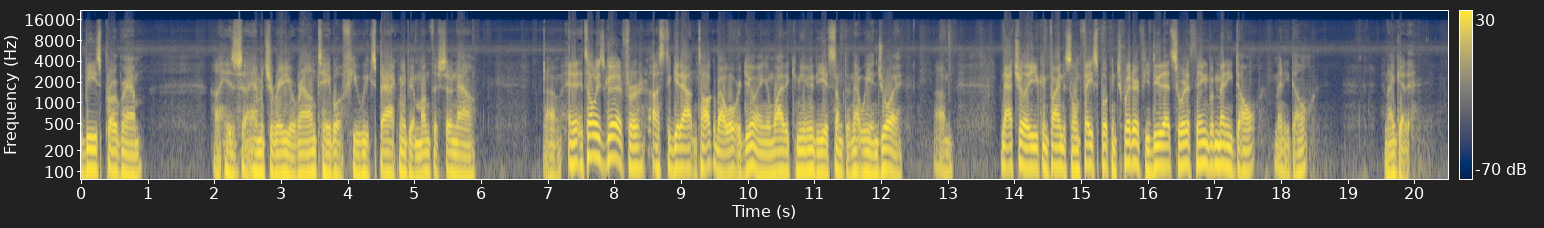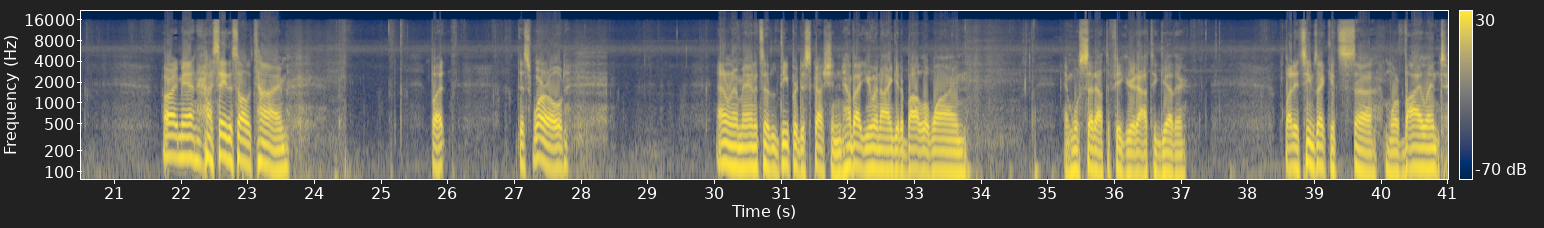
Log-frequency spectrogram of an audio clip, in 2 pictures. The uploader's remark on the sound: This week, we're back outside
